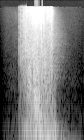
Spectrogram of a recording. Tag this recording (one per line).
breaking
bursting
cloth
drapery
fabric
ripping
rupturing
tearing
